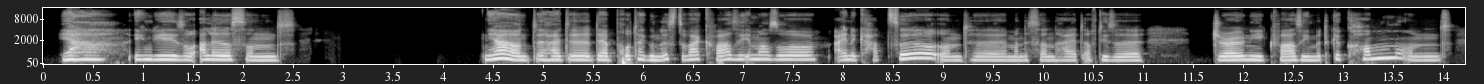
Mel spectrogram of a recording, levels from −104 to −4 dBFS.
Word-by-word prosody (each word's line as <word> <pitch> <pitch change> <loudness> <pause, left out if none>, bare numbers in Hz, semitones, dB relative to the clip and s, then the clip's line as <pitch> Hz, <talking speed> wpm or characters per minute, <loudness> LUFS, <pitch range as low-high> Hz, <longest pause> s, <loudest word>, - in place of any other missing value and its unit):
ja, 230 +1 +3 0.3
irgendwie 225 -1 +2
so 210 -1 -1
alles. 225 -1 +2
Und 195 0 -2 1.9
ja 255 0 +7
und, 200 0 -2
äh, 215 0 0
halt, 210 +1 0
äh, 215 -1 +3
der 210 0 +2
Protagonist 210 +1 -1
war 235 +2 +2
quasi 230 +1 -1
immer 245 +1 0
so 230 0 +1 0.2
eine 210 +4 -1
Katze. 265 +9 +1
Und, 195 -1 -4
äh, 195 -1 -3
man 190 0 -4
ist 195 - -10
dann 190 -1 -4
halt 190 +1 -5
auf - - -9
diese 190 -1 -3 0.7
Journey 205 +1 +3
quasi 195 0 -1
mitgekommen 250 +8 0
und 195 -7 -5
210 Hz, 125 wpm, -21 LUFS, 195-230 Hz, 1.9 s, ja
